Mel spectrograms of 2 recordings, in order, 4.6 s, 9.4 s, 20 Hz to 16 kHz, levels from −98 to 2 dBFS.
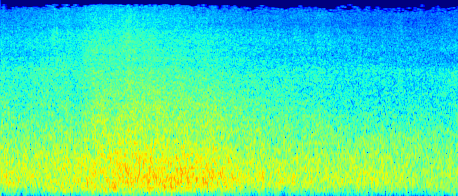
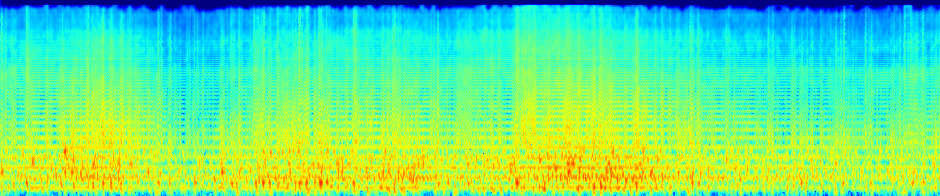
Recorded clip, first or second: first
